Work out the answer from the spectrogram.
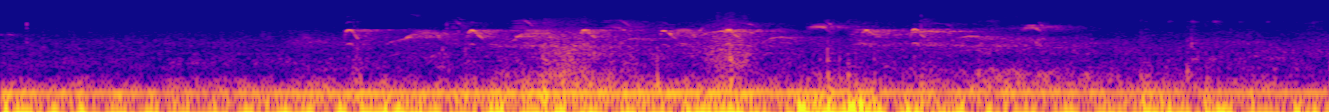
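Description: A bird giving a quick series of short chirps from about two seconds in to about five seconds in, over a steady low background hum.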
